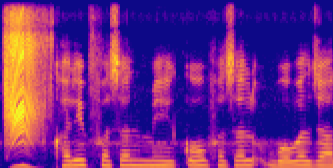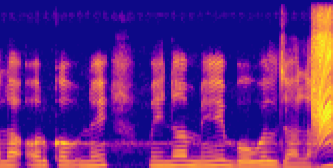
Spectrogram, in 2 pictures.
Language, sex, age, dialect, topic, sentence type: Bhojpuri, female, 18-24, Northern, agriculture, question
